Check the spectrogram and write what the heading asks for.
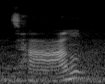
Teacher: the end has a little NG so it's a bit of nasal sound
